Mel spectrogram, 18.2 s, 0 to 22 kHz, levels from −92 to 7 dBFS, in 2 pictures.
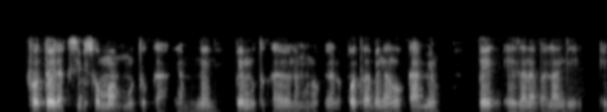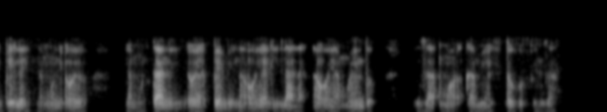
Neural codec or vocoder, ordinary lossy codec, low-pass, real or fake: none; Opus, 16 kbps; 5.4 kHz; real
